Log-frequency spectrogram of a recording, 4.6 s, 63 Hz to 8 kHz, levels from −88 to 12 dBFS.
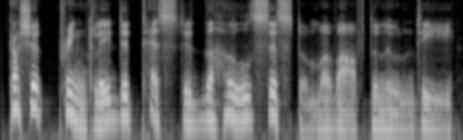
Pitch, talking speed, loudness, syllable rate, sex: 115 Hz, 115 wpm, -18 LUFS, 4.0 syllables/s, male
